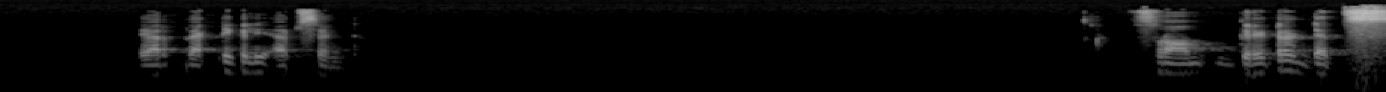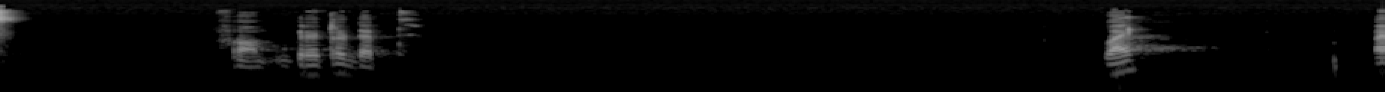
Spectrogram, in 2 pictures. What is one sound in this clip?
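A man speaks calmly into a microphone in short bursts with pauses.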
